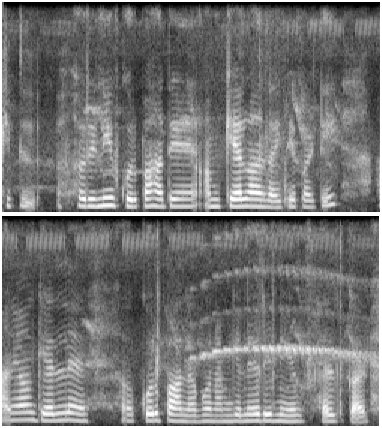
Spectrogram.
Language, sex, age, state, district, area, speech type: Goan Konkani, female, 18-30, Goa, Sanguem, rural, spontaneous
